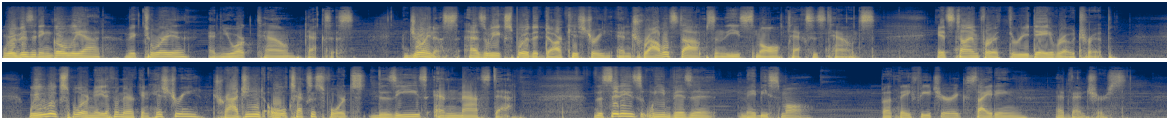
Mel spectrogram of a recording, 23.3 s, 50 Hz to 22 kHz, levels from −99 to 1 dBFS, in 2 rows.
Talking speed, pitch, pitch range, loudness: 150 wpm, 110 Hz, 90-130 Hz, -19 LUFS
